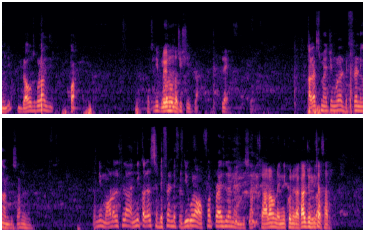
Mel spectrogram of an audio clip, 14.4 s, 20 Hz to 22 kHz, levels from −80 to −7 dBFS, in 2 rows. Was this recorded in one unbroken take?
no; 1 cut; at 10.8 s

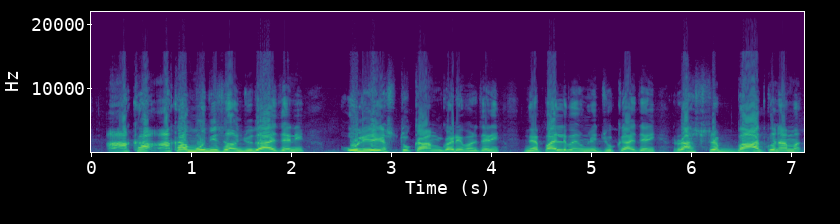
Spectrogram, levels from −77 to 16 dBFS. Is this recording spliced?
no; 0 cuts

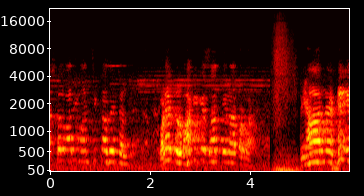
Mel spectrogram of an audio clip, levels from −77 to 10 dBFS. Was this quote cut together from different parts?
yes; 1 cut; at 4.5 s

